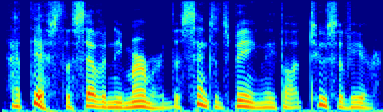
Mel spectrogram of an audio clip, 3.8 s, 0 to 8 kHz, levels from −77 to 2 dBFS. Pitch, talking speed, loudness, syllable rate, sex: 135 Hz, 190 wpm, -19 LUFS, 5.5 syllables/s, male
